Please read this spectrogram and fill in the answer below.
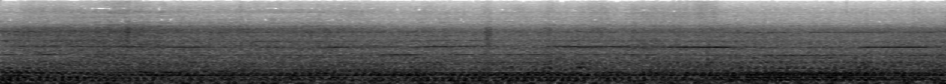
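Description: Steady low engine drone with a faint steady hum, unbroken and even in level.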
